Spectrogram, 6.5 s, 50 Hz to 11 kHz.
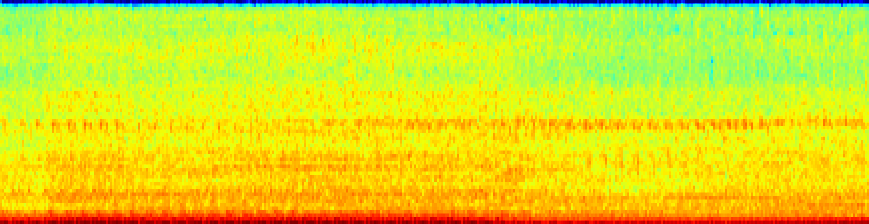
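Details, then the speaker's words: MK5 Golf R32 VR6 turbo, idling after fitting a custom 3-inch straight-through exhaust with resonator and large back box, checked for leaks: steady, even petrol idle with a deep exhaust note that eases slightly partway through, no leak puffing or ticking; sounds good, healthy. "any [Music] sounds good to me yeah sounds really good to me"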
